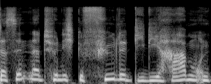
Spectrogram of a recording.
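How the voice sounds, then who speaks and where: A man's fairly quick speech with ordinary pitch variation. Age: 20s. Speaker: lawyer and doctoral student. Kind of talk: interview.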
